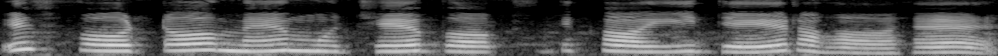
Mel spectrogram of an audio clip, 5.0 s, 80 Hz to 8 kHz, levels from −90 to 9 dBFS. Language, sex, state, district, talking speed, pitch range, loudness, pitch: Hindi, female, Madhya Pradesh, Katni, 110 wpm, 250-295 Hz, -16 LUFS, 275 Hz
